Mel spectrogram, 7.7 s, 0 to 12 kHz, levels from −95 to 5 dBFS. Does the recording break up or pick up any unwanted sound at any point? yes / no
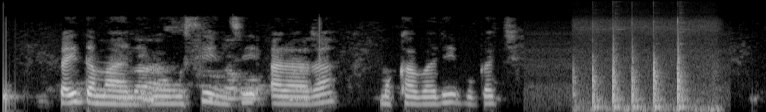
yes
